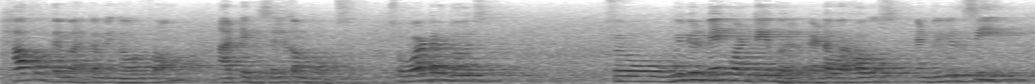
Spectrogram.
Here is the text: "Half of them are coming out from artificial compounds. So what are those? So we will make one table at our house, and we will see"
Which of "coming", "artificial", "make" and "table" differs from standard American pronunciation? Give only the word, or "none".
none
